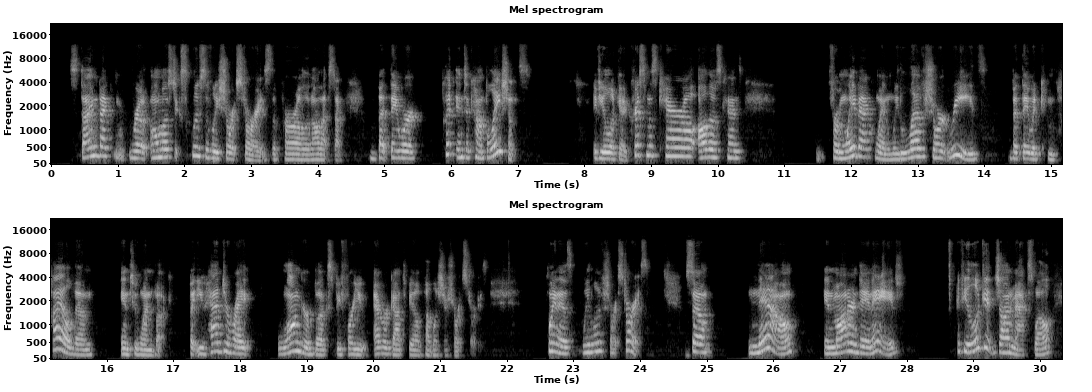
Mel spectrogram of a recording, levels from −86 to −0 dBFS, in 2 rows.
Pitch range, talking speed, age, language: 165-225 Hz, 160 wpm, 30-49, English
